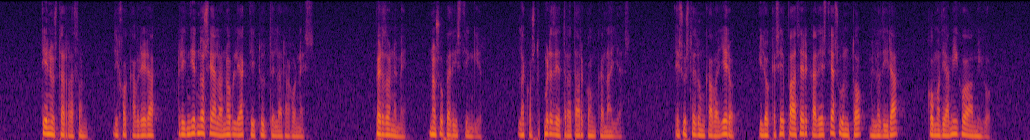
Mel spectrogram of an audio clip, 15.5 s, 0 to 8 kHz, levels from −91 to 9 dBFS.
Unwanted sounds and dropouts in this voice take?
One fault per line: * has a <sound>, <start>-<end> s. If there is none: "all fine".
* has a dropout, 8.1-8.2 s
